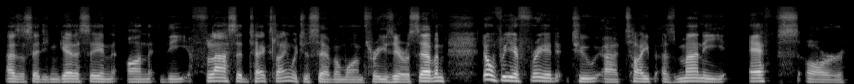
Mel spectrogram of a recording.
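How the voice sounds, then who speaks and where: A man hosts a radio chat show in a playful, rambling, teasing way. His voice sits at a middle pitch. The studio sound is dry and close. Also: normal speed, no echo. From Ireland. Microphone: studio microphone.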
